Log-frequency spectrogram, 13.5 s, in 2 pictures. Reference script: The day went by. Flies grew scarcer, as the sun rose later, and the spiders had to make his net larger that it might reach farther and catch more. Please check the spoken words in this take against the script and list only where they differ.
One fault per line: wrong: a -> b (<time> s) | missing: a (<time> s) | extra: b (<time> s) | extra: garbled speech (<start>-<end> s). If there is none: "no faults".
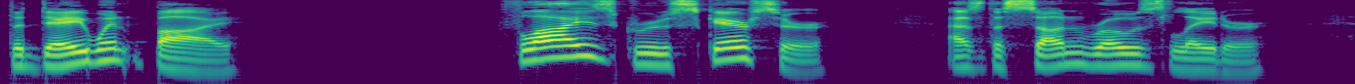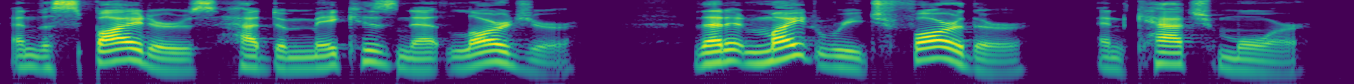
no faults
